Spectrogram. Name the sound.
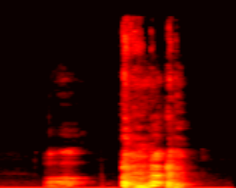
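cough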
